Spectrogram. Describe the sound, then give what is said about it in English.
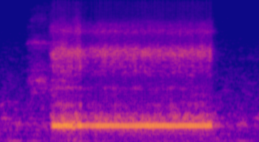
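A single steady electronic ring from a phone line, about a second and a half long, sounding clearly through the handset with faint background noise before and after. “Damn, he won't even answer you, bro.”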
